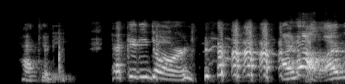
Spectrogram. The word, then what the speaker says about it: Hecate: you know super duper close according to google heckety hecate that's how it's pronounced hecate heckity darn i know i'm like that doesn't sound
